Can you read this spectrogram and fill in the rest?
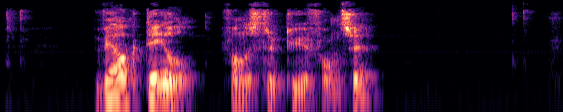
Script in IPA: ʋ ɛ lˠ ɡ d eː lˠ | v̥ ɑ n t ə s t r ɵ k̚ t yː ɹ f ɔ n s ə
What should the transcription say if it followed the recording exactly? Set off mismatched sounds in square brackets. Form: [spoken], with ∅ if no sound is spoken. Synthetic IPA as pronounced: ʋ ɛ lˠ ɡ d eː lˠ | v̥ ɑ n [d] ə s t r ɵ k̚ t yː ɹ f ɔ n s ə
